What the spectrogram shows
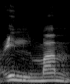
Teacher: আর যদি না থামেন তাহলে সেখানে কোনো টান হবে না, সেখানে শুধু তানবিন পড়বেন, ইলমান, এইভাবে।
